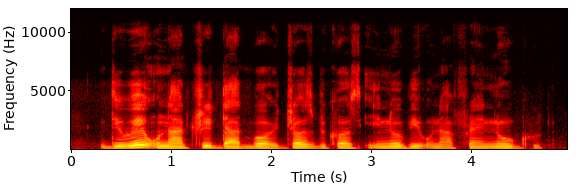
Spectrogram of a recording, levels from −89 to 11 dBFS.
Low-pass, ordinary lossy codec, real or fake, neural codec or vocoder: 10.8 kHz; none; real; none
